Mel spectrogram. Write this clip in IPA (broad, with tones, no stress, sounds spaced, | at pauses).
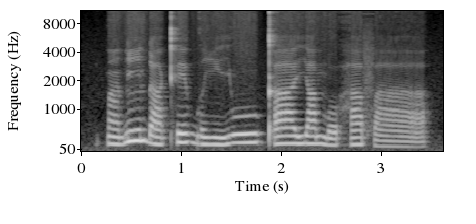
p ã˨ ɗ ĩ˦ ɗ a˨ kʰ e˦ ɡʷ iː˨ j uː˦ kʼ aː˦ j a˦ m o˨ h a˦ f aː˨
